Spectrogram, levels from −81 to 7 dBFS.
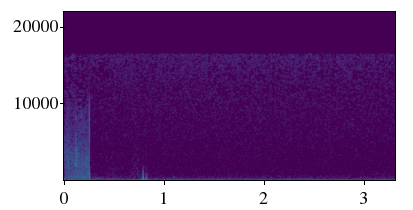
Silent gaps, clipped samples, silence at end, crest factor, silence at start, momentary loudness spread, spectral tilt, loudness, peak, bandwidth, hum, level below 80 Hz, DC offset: none; under 0.1%; 0 s; 30 dB; 0 s; 10 LU; -3 dB/octave; -56 LUFS; -24 dBFS; 17 kHz; 50 Hz at -65 dBFS; -58 dBFS; under 0.1%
